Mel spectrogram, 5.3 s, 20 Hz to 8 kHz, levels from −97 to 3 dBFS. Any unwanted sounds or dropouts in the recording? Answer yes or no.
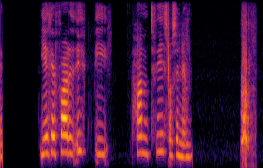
yes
